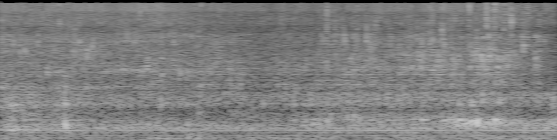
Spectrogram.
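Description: Hot water is poured into a pan of frying onions for Algerian couscous, making a steady hissing, splashing pour that runs continuously at moderate volume.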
